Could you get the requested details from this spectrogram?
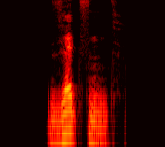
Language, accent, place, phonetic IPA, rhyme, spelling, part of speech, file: German, Germany, Berlin, [ˈzɛt͡sn̩t], -ɛt͡sn̩t, setzend, verb, De-setzend.ogg
- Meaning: present participle of setzen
